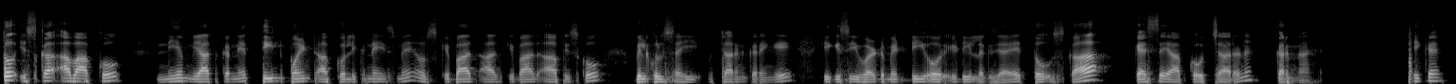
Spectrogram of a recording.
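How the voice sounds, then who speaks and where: Speaking a little slowly in a mid-range voice, an Indian English teacher lectures his class on pronunciation. He poses questions, supplies the answers himself, and has the key phrases repeated again and again.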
